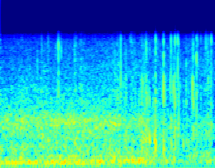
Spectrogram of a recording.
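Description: Rain pattering, with scattered sharp drop ticks that bunch together about a second and a half in.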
